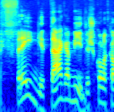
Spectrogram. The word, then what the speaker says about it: Frege: Só que a gente pode ler Frege, né? Só que a pronúncia é Frege, tá?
